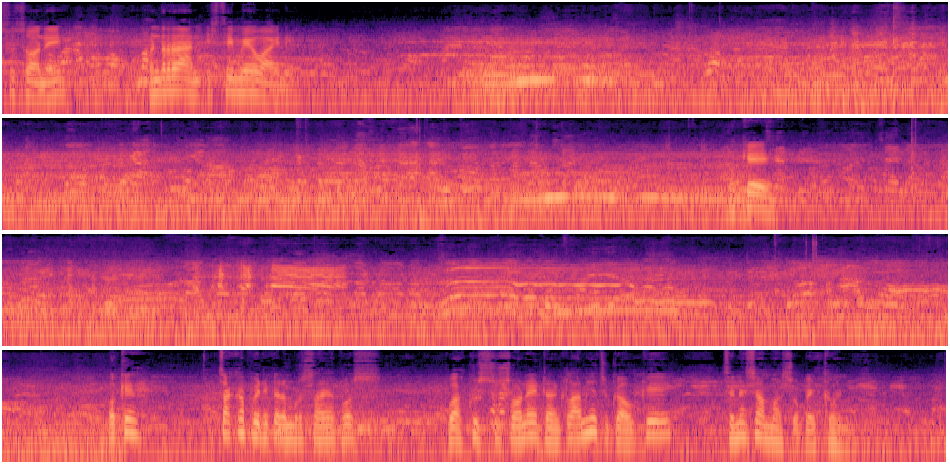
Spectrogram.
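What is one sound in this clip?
A crowd of men chatter all around outdoors.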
